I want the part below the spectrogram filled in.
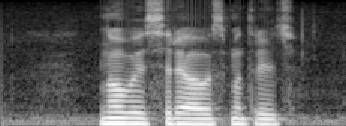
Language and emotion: Russian, neutral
